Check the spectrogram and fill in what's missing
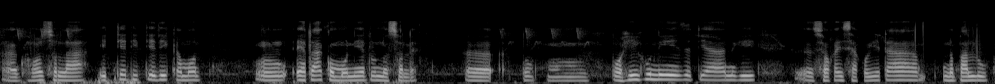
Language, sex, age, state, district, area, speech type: Assamese, female, 45-60, Assam, Dibrugarh, rural, spontaneous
